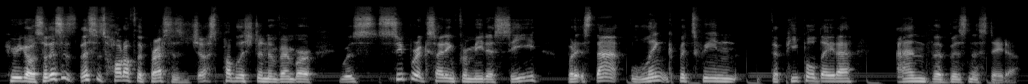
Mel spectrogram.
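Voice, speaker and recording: A man's voice: mid-range voice, fairly quick, faint music behind. A man whose first language is English, giving a conference presentation with energy and often restarting his phrases. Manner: energetic, self-correcting, frequent restarts. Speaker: conference speaker.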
